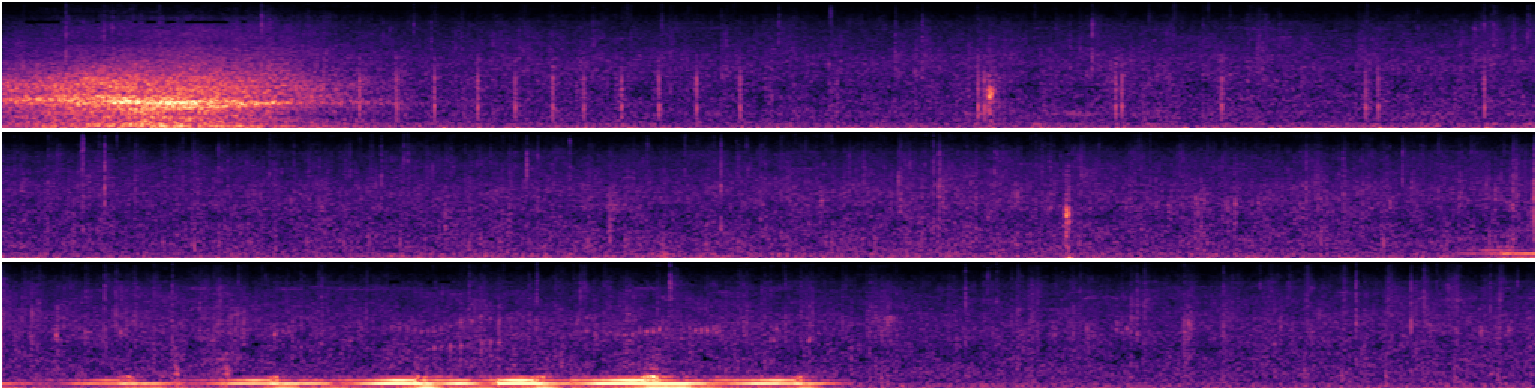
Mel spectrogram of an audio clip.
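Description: Rain falling steadily, with scattered single drips. It opens with a brief louder swell of noise, and from about twenty seconds in a low pitched hum pulses for about six seconds before stopping.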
